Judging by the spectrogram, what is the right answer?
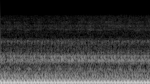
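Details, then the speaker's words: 2002 Dodge Ram 24-valve Cummins HO diesel with VP44 pump, cold high idle near 1200 RPM switching into 3-cylinder mode to add load and exhaust heat for faster warm-up; lumpy uneven idle beat, sounds messy but normal. "it drops into 3-cylinder mode it just gives an increased load increased exhaust temperatures causing it to warm up faster kind of sounds like a little bit of a mess it's kind of a normal sound you'll hear out of them"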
